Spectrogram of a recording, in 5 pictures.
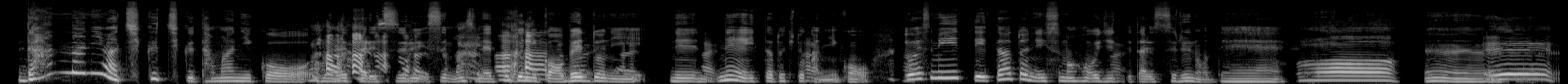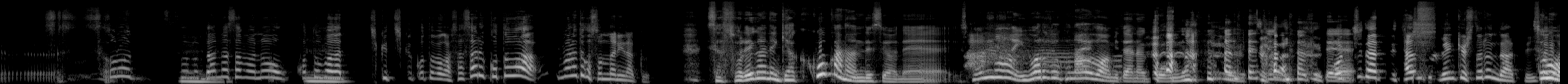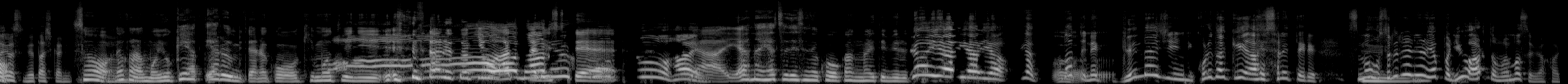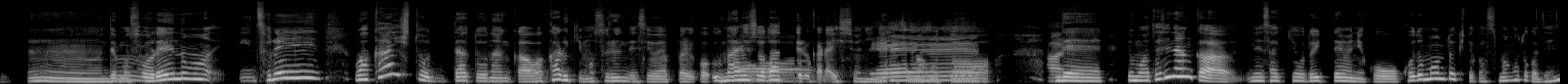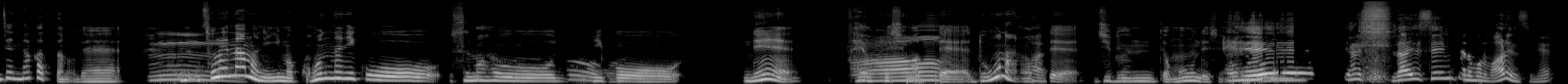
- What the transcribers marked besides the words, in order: laugh; laughing while speaking: "そうなんですか。ああ、ちょっと"; drawn out: "うん"; tapping; put-on voice: "そんなん言われたくないわ"; laugh; laughing while speaking: "な、話になって"; drawn out: "ああ！"; laughing while speaking: "なる時もあったりして"; laughing while speaking: "愛されてる"; other background noise; unintelligible speech; sniff
- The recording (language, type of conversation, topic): Japanese, podcast, スマホと上手に付き合うために、普段どんな工夫をしていますか？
